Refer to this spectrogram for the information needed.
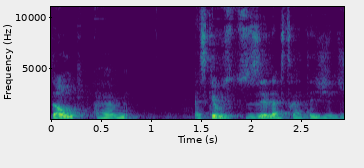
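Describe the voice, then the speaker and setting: Somewhat breathy and dark, mellow in tone, a man's fairly low-pitched voice carries ordinary pitch variation. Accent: Quebec. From Quebec. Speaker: business mentor for entrepreneurs. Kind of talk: video monologue / coaching talk. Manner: casual, many fillers.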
